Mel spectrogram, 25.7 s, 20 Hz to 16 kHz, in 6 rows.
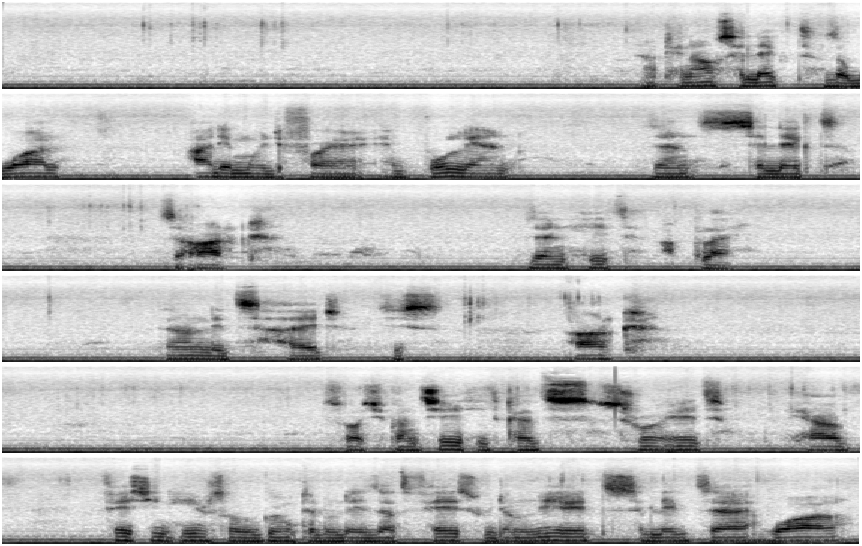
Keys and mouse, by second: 4.9-7.4 drag, 7.8 click, 12.0-14.0 drag, 15.8 click, 16.5 KP_Add, 17.8 click, 23.3 click, 24.3 click, 25.5 Tab.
